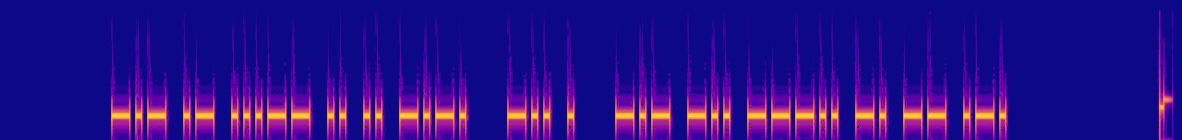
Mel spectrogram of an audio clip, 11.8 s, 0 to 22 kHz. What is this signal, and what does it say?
Morse code, heard as a keyed tone, about 20 wpm, 700 Hz. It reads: KA3IIC DE KD8NMR
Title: USA Callsign DE Callsign - 6 Characters - 20wpm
